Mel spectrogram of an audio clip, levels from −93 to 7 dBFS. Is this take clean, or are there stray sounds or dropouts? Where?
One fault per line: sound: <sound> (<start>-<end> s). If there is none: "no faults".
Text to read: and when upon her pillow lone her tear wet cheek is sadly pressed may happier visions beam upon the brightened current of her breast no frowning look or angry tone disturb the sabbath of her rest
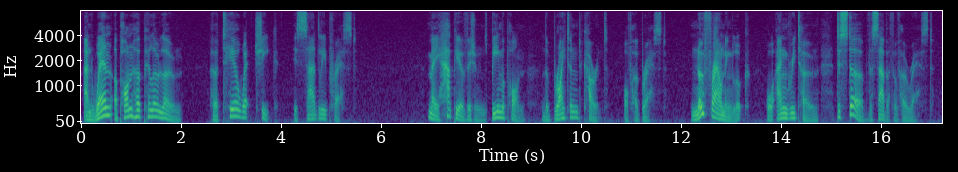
no faults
